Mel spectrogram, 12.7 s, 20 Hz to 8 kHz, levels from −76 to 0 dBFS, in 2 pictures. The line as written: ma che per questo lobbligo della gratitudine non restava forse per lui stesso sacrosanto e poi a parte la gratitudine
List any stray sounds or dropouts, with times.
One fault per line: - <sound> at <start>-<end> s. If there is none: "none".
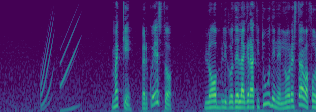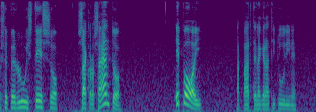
- chirp at 0.8-1.7 s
